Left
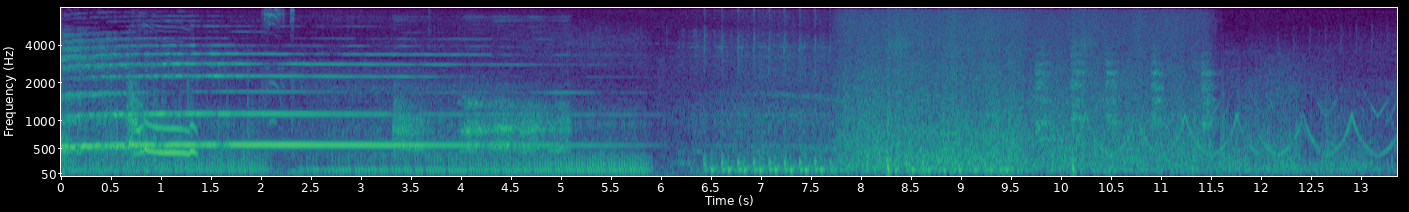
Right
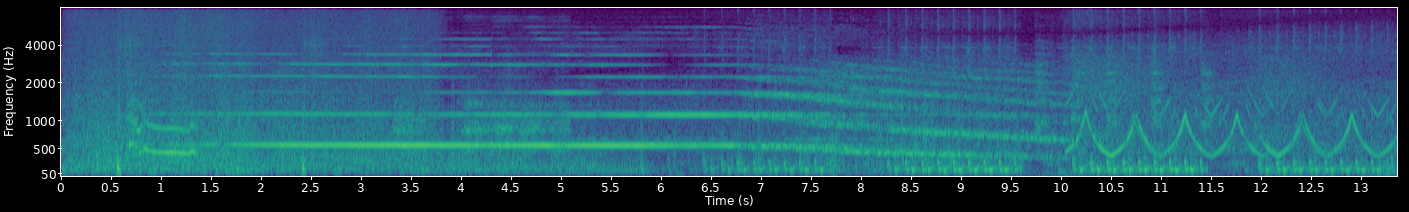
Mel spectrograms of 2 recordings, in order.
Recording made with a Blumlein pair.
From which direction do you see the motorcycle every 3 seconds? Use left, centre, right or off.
left, left, centre, right, right.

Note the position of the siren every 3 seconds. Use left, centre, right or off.
left, right, right, right, right.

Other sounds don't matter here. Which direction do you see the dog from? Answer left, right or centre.
centre.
